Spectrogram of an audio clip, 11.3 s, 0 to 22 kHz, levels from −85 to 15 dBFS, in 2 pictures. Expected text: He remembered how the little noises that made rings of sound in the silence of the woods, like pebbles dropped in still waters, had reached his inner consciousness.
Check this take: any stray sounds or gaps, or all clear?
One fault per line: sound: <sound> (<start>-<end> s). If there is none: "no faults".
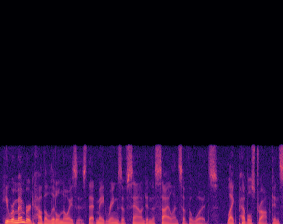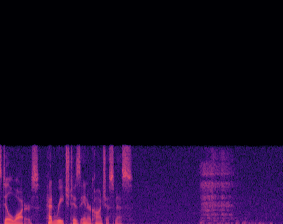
sound: sigh (9.6-11.2 s)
